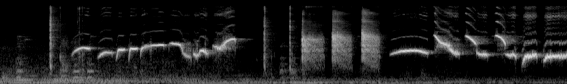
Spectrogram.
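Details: White-rumped shama of the Medan type singing a full isian song: varied whistled phrases sliding up and down, broken by sharp clicks and buzzy bursts, then a fast run of looping whistles.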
